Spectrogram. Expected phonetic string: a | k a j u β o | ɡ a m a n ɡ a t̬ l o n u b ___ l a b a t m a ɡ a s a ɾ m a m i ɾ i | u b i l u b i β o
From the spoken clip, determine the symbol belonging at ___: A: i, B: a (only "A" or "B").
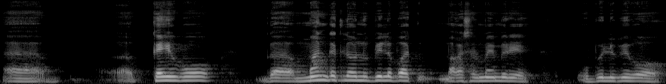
A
